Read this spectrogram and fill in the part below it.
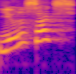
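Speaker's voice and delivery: high, rising, incredulous tone of total disbelief. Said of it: "I'm sitting there thinking".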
